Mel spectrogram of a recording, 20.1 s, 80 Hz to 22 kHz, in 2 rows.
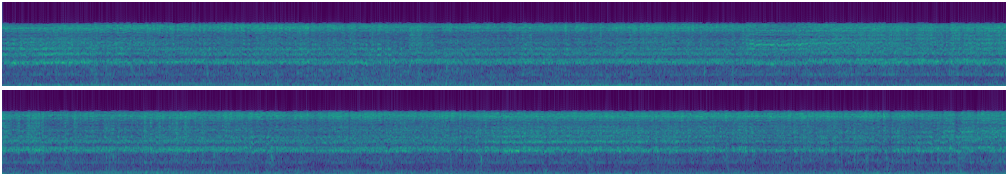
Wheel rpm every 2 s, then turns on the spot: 160, 160, 160, 160, 160, 160, 170, 170, 170, 160.
none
